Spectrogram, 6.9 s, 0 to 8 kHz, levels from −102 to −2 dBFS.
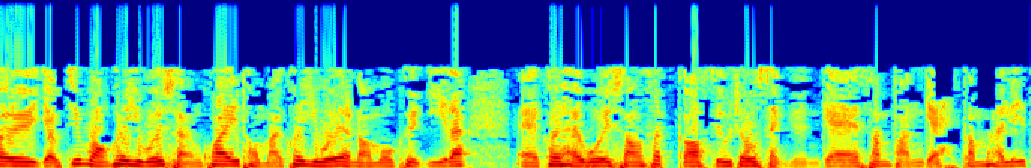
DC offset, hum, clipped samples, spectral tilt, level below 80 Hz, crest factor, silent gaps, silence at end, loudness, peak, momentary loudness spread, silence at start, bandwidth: under 0.1%; none; 0.7%; -9 dB/octave; -26 dBFS; 10 dB; none; 0 s; -11 LUFS; 0 dBFS; 9 LU; 0 s; 6.2 kHz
